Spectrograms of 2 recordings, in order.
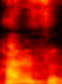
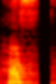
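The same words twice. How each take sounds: First: हंस with a nasal before the s; हंस pronounced carefully as "hans"; correct form. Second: हंस said without the nasal, as "has"; हंस misspoken as a plain "has"; incorrect form. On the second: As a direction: drop the nasal sound from हंस. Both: Shown as a demonstration. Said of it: "तो इसका शुद्ध रूप होगा".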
